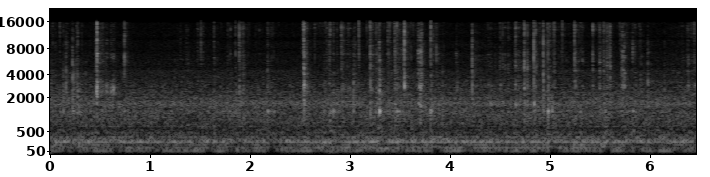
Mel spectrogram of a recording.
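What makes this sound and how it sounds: A solid, hard, dry white bar of soap held in the hand is scraped with a metal utility blade, shaving off curls and flakes. A continuous, soft, gritty scraping carries scattered sharp, bright clicks and crackles, over a steady low hum.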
